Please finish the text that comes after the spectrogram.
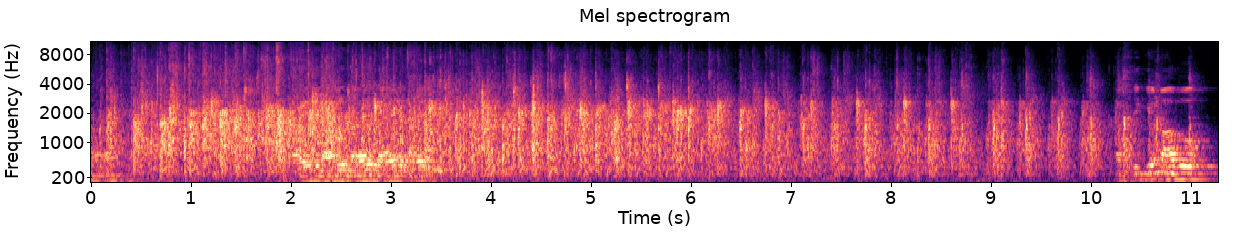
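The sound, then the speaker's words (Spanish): An audience bursts into loud, sustained applause for God after a prayer, gradually thinning into scattered, rhythmic claps before fading; a voice speaks over the start and again briefly at the end. “Dale un aplauso grande a él.”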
